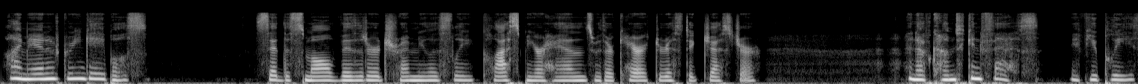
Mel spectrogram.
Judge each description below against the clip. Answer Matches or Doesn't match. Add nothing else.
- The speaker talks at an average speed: Doesn't match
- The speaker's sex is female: Matches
